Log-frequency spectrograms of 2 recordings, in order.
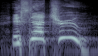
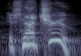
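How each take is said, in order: First: Not punched much higher and louder; stress on not. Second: Said in the usual way. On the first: Shown as a demonstration. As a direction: hit the word not hard and high.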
